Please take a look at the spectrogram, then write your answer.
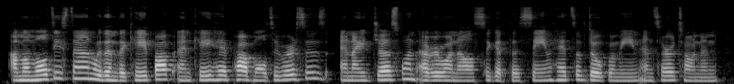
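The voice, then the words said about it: Miami accent. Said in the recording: “cannot shake my Miami accent, even after living in London for a couple of years”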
